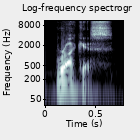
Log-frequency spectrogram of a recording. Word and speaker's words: ruckus: The pronunciation is simple. Ruckus. Just make sure that first U is unstressed.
